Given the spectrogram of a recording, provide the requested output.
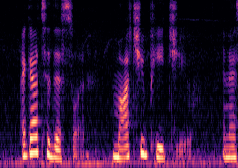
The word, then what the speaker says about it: Machu Picchu: people and places I got to this one Machu Picchu and I said something like Mac who picked you bad mouth she said Machu Picchu I thought she was nuts until my mom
